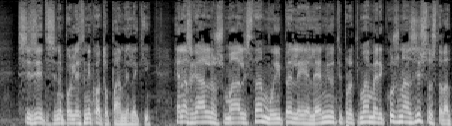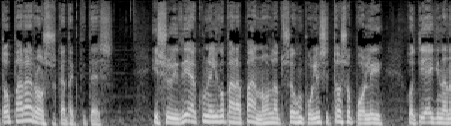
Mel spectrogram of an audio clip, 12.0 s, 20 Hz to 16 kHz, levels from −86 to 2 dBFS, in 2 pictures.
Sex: male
